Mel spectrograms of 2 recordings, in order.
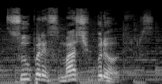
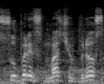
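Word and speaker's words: Super Smash Bros.: pronunciado mal su nombre la saga en realidad se pronuncia super smash brothers y no os super smash bros a secas tal como se lee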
